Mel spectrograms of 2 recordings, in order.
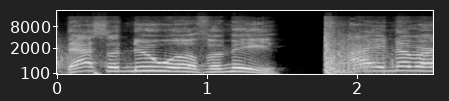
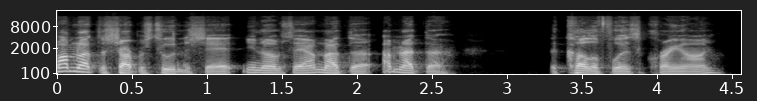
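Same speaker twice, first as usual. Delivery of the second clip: lower, softer, fast throwaway aside; self-deprecating aside; 13 semitones lower, 5 dB quieter, much faster than usual. Real, not acted. Host joking about himself to listeners, quick low aside. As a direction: mumble it quickly, poking fun at yourself. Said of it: "I say this all the time".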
